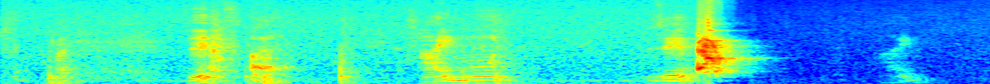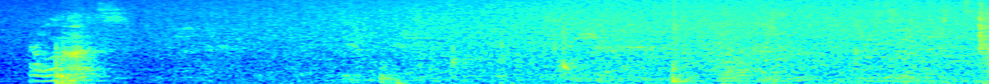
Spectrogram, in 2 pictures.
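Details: Border Collie named Mona indoors, taking German commands; a man repeats 'Sitz' and 'Gib laut' in short phrases, and one sharp, loud bark sounds midway after the order to speak, followed by quiet room noise and faint rustling.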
